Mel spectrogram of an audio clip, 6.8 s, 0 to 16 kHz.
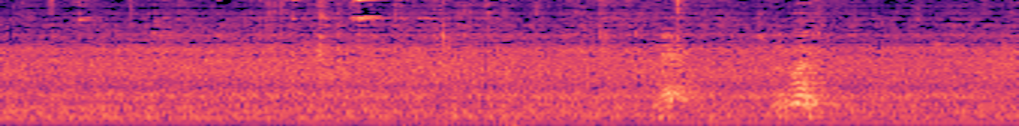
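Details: Dog at a dog training school in Jodhpur, recorded 17 September 2022 during training; two short, harsh barks about a second apart near the end, over a steady low hum and faint background voices.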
